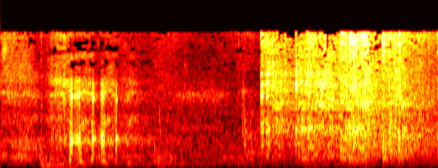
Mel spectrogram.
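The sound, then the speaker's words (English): Coins drop into a collection container: a few quick metallic clinks, a brief lull, then a louder, sustained rattling cascade of coins tumbling in. “And we'll get the money in. Is it okay to make a big noise?”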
